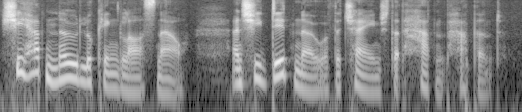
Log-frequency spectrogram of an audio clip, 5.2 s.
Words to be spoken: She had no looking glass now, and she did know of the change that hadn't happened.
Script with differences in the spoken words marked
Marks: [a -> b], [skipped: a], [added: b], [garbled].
She had no looking glass now, and she did know of the change that hadn't happened.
